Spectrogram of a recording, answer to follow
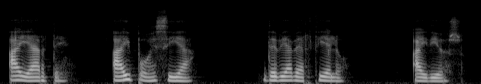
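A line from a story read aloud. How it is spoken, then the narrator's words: Sudden troubled exclamation. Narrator (Spanish): conturbada, exclamé de repente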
